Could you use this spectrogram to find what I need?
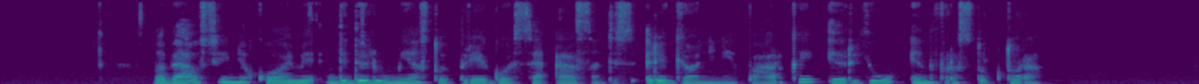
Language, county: Lithuanian, Telšiai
